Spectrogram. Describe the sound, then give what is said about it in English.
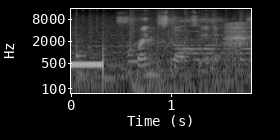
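A telephone tone sounds loud and steady for about a third of a second as someone calls a phone number, then cuts off abruptly with a click, leaving quieter background voices and noise. “I'm gonna keep calling and asking how much things are.”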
